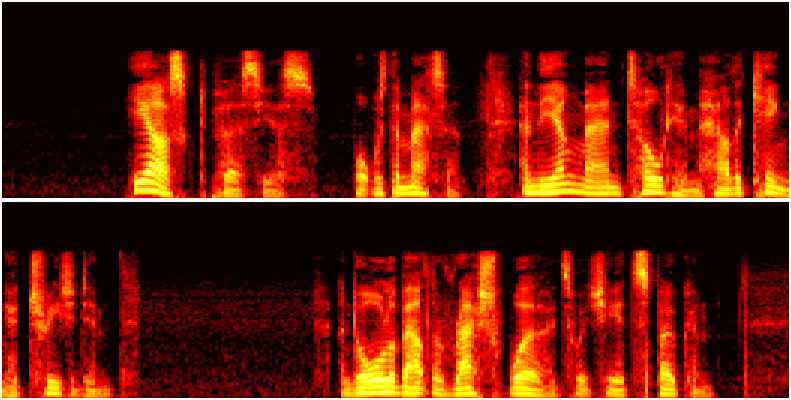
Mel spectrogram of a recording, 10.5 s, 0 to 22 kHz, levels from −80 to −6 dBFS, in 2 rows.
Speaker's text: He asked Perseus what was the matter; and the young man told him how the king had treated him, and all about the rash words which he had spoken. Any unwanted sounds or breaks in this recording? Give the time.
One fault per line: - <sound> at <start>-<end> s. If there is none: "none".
none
